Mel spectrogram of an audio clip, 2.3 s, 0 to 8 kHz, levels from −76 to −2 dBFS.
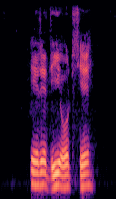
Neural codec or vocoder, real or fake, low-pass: none; real; 7.2 kHz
